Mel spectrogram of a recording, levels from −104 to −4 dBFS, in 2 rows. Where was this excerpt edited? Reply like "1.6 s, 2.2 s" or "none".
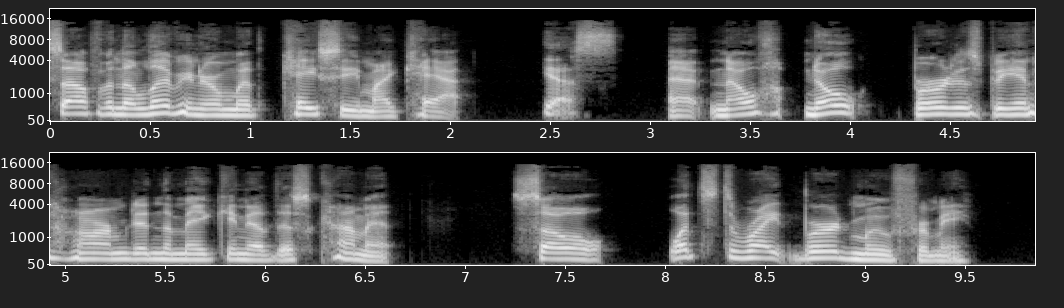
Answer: none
